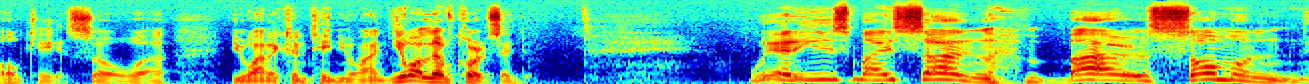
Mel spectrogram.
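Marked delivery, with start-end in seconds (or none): 4.7-8.2 very high, weak, frail voice, slow. Reading a story aloud, voicing a character's question in a feeble voice. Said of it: "he asked in a feeble voice".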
